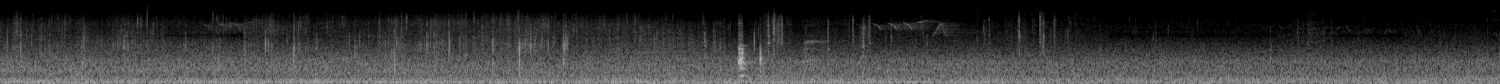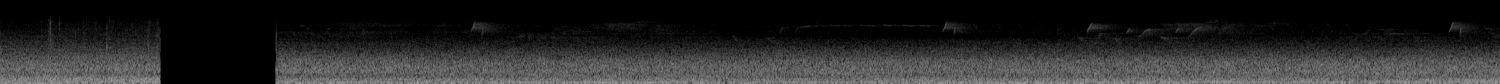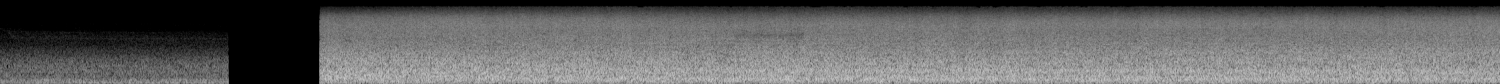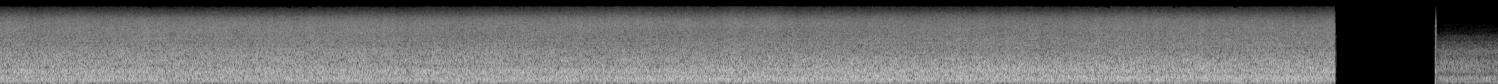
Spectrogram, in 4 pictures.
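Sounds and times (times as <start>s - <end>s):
river water rushing: 0.0s - 11.9s, 33.2s - 58.4s
quiet outdoor ambience: 0.0s - 16.6s, 17.8s - 32.3s.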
